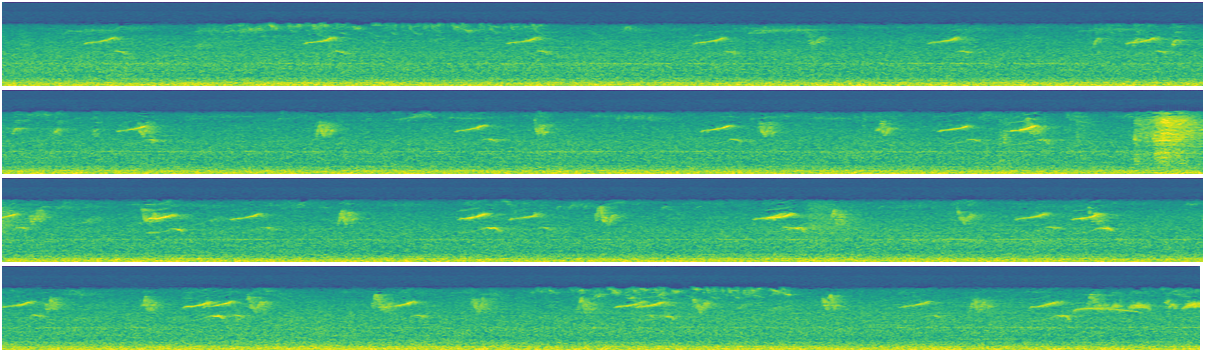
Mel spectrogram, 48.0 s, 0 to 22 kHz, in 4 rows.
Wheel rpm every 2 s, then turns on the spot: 0, 0, 0, 0, 0, 0, 0, 0, 0, 0, 0, 0, 0, 0, 0, 0, 0, 0, 0, 0, 0, 0, 0, 0.
none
